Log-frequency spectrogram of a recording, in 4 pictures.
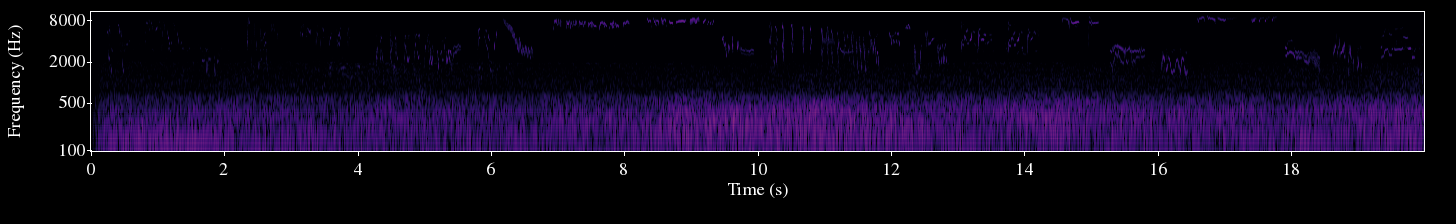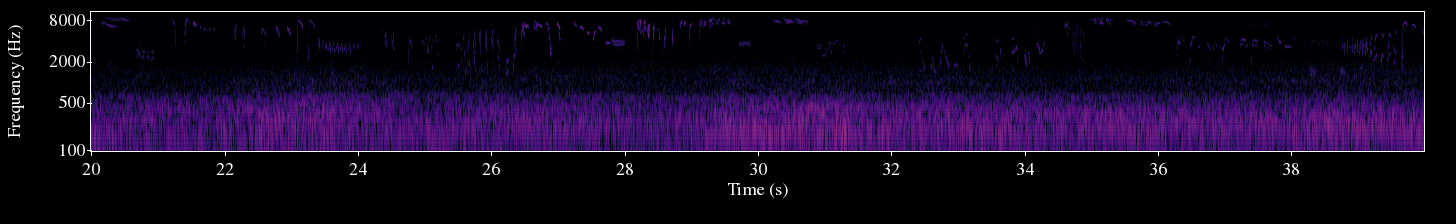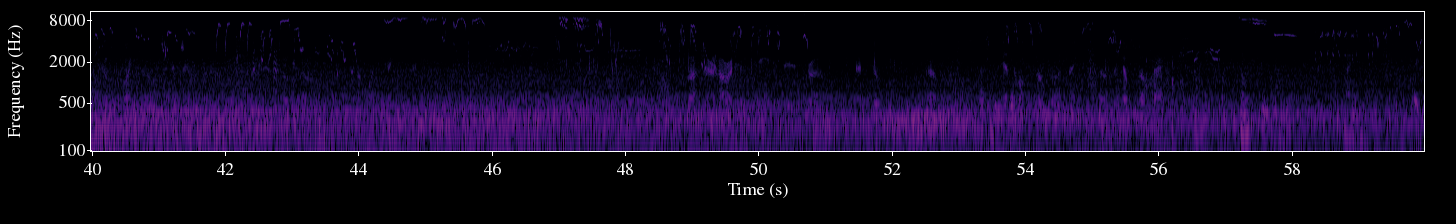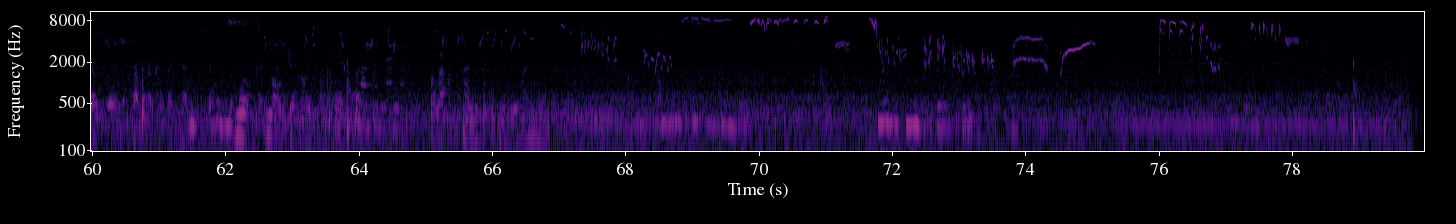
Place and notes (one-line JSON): {"title": "Feock, Cornwall, UK - Robin Singing In Trelissick Gardens", "date": "2013-03-04 11:33:00", "description": "A robin came and sat and sang about two feet away from us while we were gathering sounds in Trelissick Garden. It's hard to believe that all of these sounds and pitches come from one tiny bird!", "latitude": "50.22", "longitude": "-5.03", "altitude": "45", "timezone": "Europe/London"}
